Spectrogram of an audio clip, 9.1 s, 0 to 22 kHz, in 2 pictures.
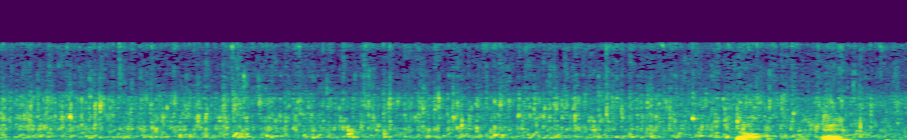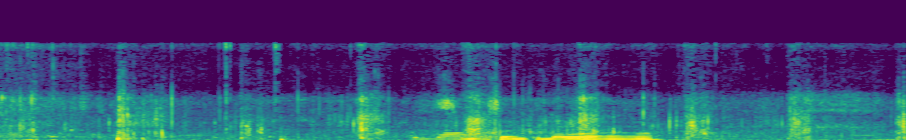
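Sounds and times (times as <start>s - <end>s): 
water trickling into a shrine purification basin: 0.0s - 5.1s
speech: 3.7s - 4.4s, 6.8s - 8.0s.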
